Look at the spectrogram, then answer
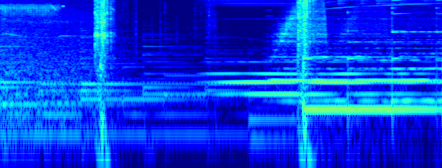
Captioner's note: camera shutter click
